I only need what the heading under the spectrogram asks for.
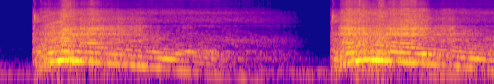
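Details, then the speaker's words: Yard Machine snowblower starter motor run on the bench after lubrication; two short bursts of high whirring spin winding down each time, turning freely; starter motor bench run. "Yeah, now it's contracting even better now now that we lubed it up a little bit."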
